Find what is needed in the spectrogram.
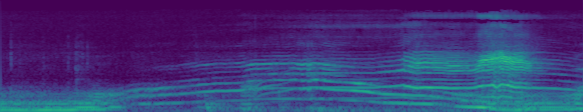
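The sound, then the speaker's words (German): Cats screeching as they attack a person, heard as a loud, drawn-out caterwauling yowl that wavers and rises in pitch, turning harsher and shriller toward the end. “Da rasten die Katzen auf mich los und schrien und bissen sich an mir fest.”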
